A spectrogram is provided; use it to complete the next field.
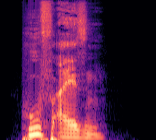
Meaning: horseshoe
- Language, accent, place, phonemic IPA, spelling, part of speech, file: German, Germany, Berlin, /ˈhuːfˌaɪ̯zən/, Hufeisen, noun, De-Hufeisen.ogg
